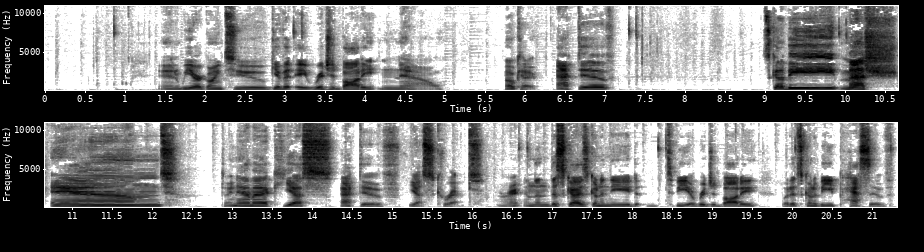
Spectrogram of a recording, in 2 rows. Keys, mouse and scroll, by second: 3.0 click, 7.3-9.9 drag, 16.5 right click, 18.3 click, 20.0-21.3 drag.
